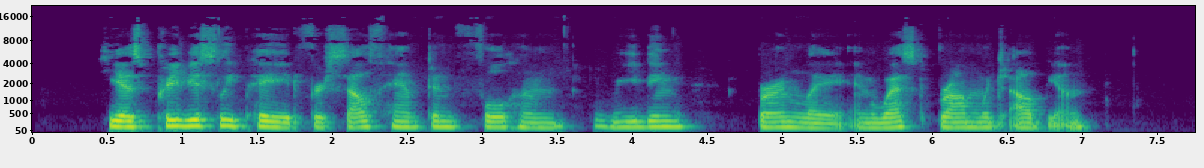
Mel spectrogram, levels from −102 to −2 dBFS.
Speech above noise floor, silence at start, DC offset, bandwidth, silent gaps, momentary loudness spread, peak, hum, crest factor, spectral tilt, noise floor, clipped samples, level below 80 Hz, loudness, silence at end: 51 dB; 0.5 s; under 0.1%; 12 kHz; none; 12 LU; -2 dBFS; none; 18 dB; -7.5 dB/octave; -70 dBFS; under 0.1%; -58 dBFS; -21 LUFS; 0.7 s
